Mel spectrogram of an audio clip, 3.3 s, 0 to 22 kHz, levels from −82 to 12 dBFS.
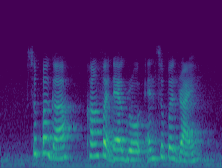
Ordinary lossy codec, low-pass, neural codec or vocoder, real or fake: Opus, 64 kbps; 7.2 kHz; none; real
